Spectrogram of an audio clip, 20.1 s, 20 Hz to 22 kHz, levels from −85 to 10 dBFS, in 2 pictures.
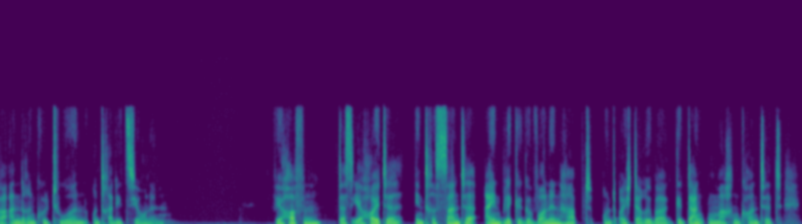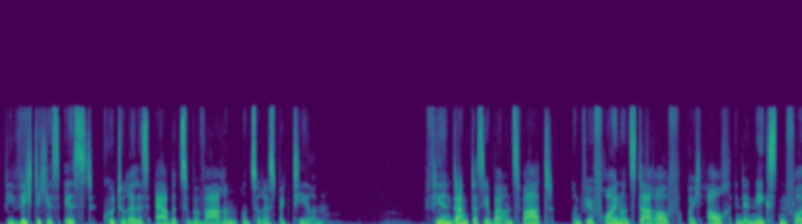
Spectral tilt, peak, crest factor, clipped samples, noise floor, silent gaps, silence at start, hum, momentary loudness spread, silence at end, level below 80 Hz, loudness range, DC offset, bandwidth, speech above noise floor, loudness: -5 dB/octave; -4 dBFS; 18 dB; under 0.1%; -61 dBFS; none; 0 s; none; 8 LU; 0 s; -48 dBFS; 5 LU; under 0.1%; 12 kHz; 41 dB; -20 LUFS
